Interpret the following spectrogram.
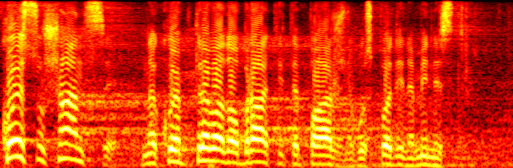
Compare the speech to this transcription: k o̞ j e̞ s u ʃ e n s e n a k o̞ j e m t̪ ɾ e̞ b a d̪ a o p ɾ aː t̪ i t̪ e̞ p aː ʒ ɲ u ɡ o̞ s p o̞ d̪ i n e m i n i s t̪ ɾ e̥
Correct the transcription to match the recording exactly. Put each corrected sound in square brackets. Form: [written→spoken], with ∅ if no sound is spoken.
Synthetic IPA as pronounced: k o̞ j e̞ s u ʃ [e→a] n s e n a k o̞ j e m t̪ ɾ e̞ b a d̪ a o [p→b] ɾ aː t̪ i t̪ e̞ p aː ʒ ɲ u ɡ o̞ s p o̞ d̪ i n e m i n i s t̪ ɾ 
